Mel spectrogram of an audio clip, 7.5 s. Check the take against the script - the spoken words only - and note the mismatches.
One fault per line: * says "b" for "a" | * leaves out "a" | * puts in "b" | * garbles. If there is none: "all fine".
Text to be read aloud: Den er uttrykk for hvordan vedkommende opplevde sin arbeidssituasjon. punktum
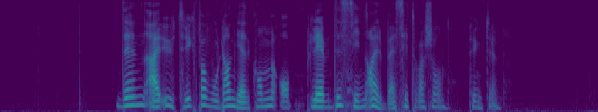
all fine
